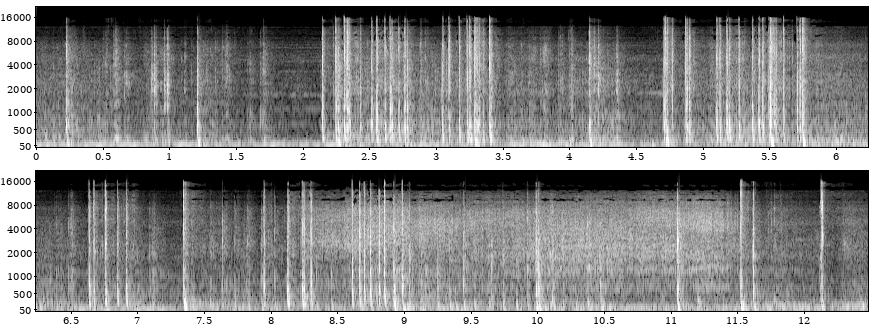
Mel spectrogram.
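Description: Aerial fireworks bursting: a quick, irregular series of bangs and pops, with a denser stretch of crackling about two-thirds of the way through and a steady low rumble underneath.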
